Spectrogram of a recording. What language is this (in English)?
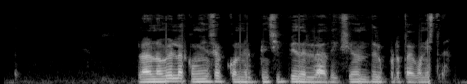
Spanish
